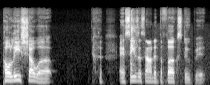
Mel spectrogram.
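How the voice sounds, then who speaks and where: A man co-hosting a podcast, casually recapping reality TV with animated storytelling and mocking quoted voices. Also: mid-range voice, takes it slowly, slight background noise. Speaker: podcast co-host.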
